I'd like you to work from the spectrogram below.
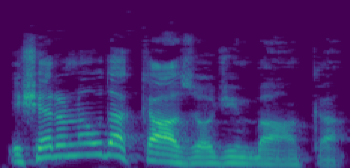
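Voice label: "a caso", Italian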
